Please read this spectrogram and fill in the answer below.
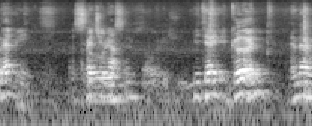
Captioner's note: voiceover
